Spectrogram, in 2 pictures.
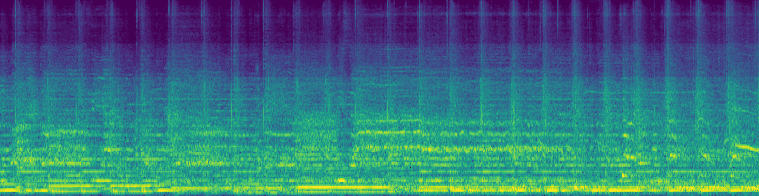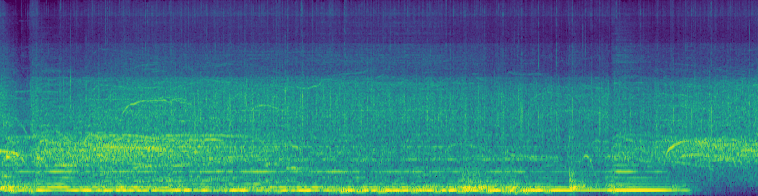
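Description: Live band music from a stage sound system in a large arena, with a steady bass line and a big crowd singing along and cheering. The percussion fades about halfway through. The band stops just before the end, leaving the crowd.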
